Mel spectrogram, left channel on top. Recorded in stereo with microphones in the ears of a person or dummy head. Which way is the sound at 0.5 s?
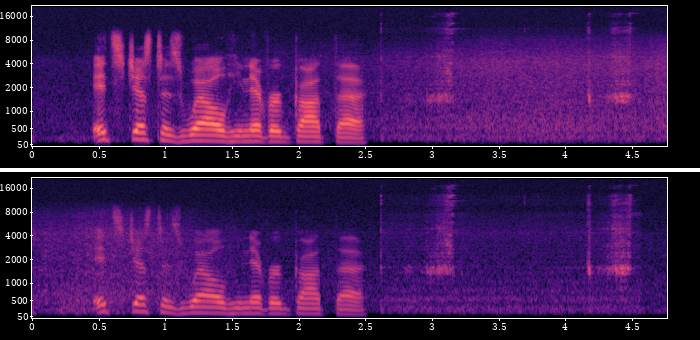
50° left (ahead or behind).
